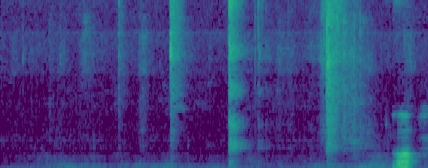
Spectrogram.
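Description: Faint clicking of wooden knitting needles as stitches are worked: a few soft, separate ticks in the second half.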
